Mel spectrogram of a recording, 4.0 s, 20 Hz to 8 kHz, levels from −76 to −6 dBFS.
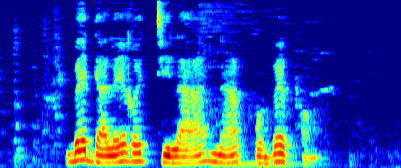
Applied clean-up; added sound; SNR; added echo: classical method log-MMSE.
